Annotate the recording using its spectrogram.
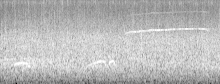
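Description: Large audience applauding, a steady even clapping.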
